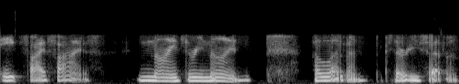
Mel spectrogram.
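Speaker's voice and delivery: sultry, seductive, sexy delivery. Repeating a call-in phone number for listeners, sexy delivery at the end. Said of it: "that was sexy at the end".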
